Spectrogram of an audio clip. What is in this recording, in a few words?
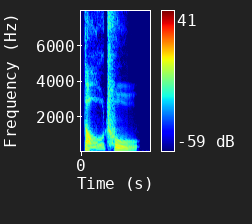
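"dao4 chu4", Mandarin Chinese; HSK4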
